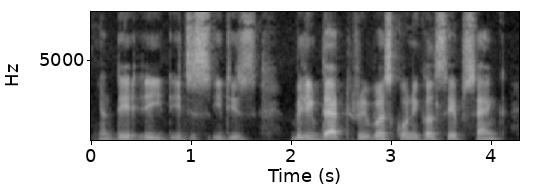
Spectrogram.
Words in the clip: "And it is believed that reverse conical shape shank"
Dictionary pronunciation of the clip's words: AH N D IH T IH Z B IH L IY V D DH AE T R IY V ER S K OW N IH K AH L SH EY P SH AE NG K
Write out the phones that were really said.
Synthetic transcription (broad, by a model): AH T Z IH T IH Z B IH L IY V D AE T R IY V ER S K OW N IH K AH L S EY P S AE NG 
